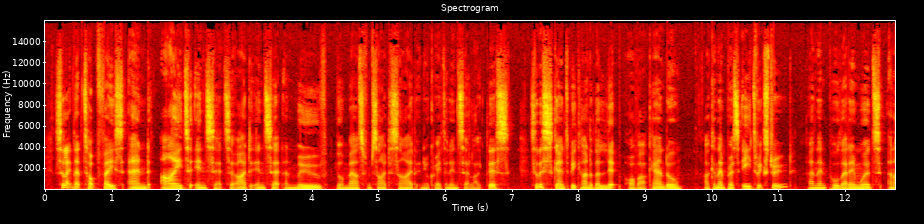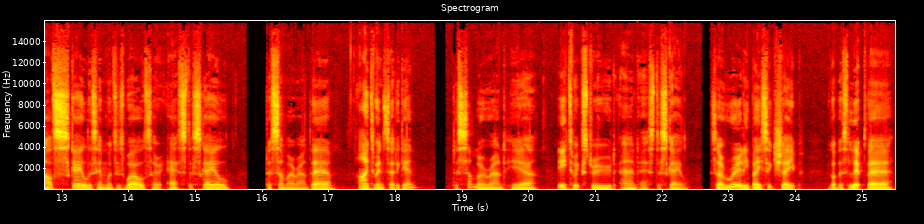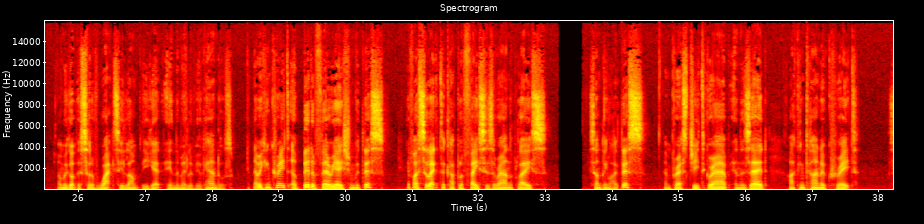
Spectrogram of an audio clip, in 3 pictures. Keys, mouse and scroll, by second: 0.0 click, 1.7 i, 10.2 e, 14.4 s, 15.8-17.2 middle drag, 17.2 i, 20.2 e, 21.1 s, 22.6-25.6 middle drag, 31.0 click, 31.5 shift+click, 32.3 shift+click, 33.6 shift+click, 35.0 g, 37.6-38.2 middle drag.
